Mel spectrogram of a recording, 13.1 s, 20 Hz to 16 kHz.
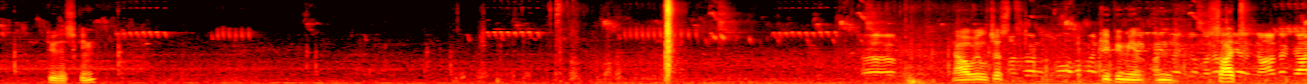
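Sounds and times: high chirping trills: 0.0 - 3.8
dart rifle shot: 6.6 - 6.9.

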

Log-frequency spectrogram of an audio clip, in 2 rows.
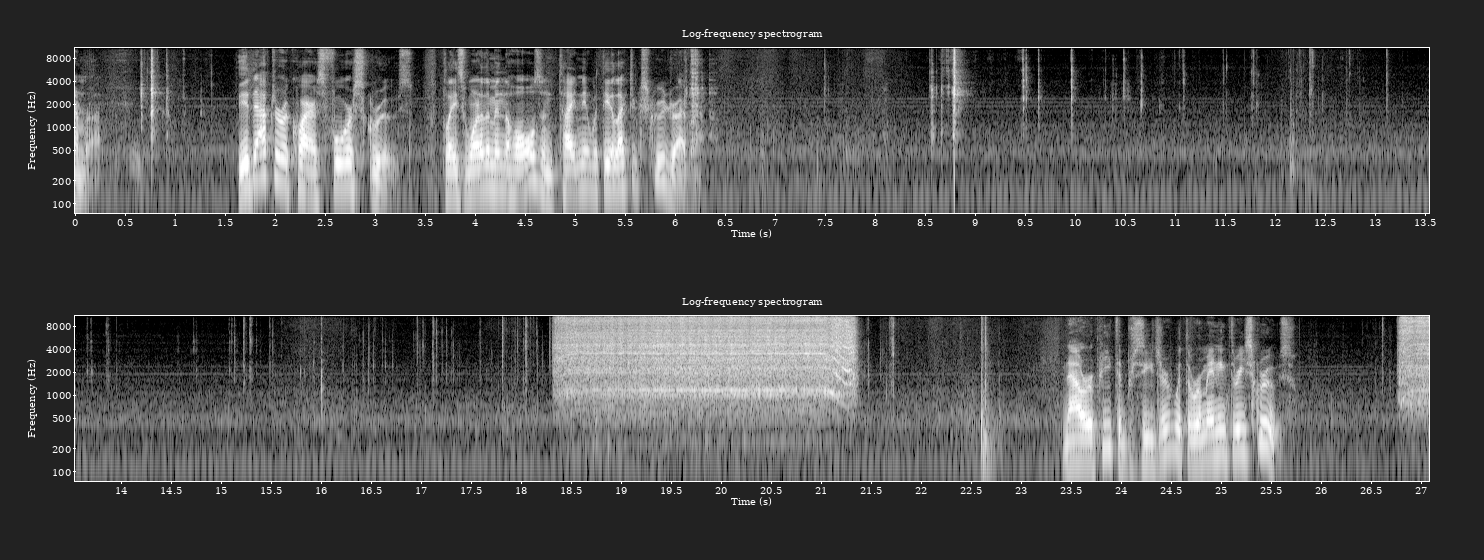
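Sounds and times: electric screwdriver motor running: 18.3 - 21.4, 26.8 - 27.0.

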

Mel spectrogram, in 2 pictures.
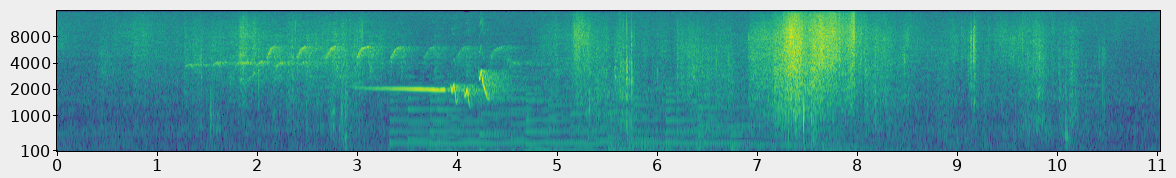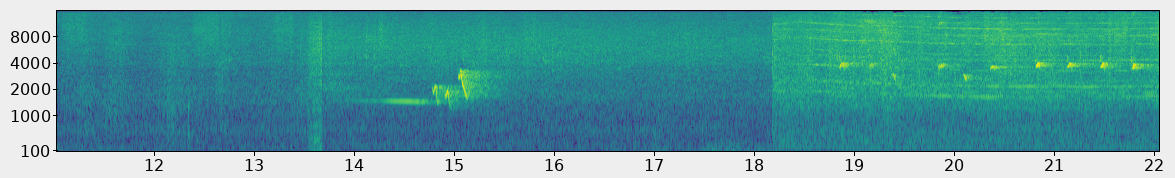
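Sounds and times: rural outdoor ambience: 0.0 - 22.0
bird whistling song: 1.3 - 4.7, 14.1 - 15.4
plastic sheet rustling: 5.0 - 10.6.

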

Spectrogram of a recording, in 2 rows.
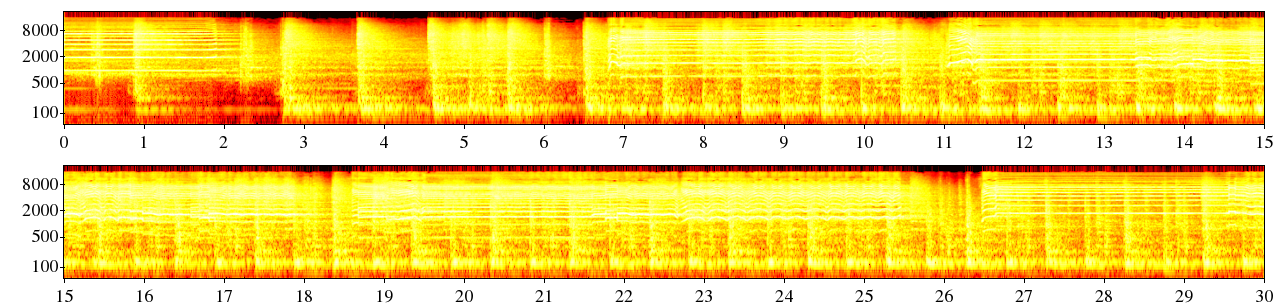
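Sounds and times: double-reed shawm melody: 0.0 - 2.8, 6.5 - 30.0
drum strokes: 0.0 - 30.0.

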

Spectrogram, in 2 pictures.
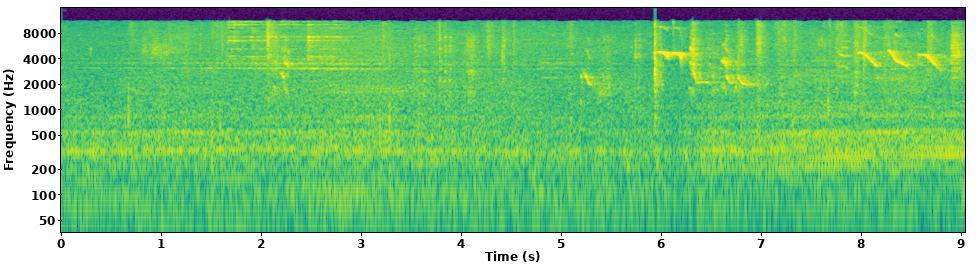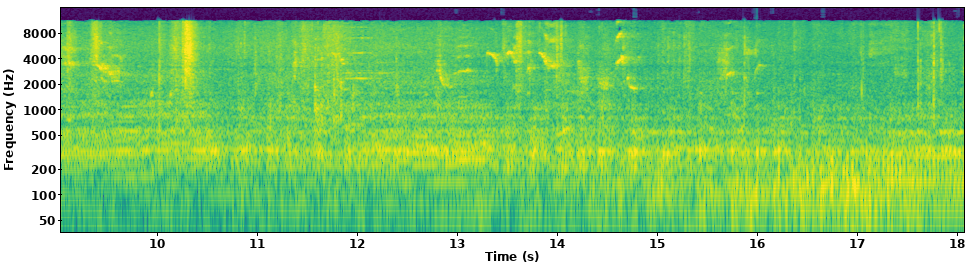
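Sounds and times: small birds chirping: 3.9 - 10.2, 11.3 - 15.0.

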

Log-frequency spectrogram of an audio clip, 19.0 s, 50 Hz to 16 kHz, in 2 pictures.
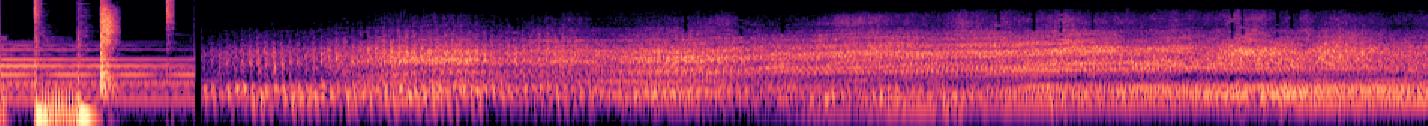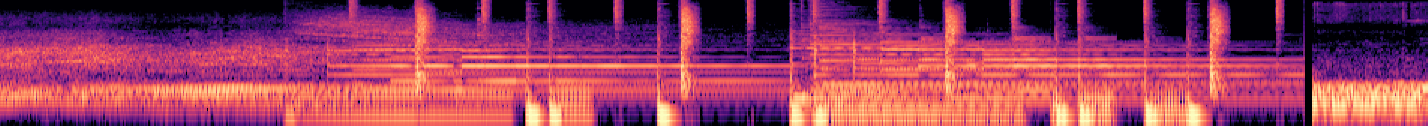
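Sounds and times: aircraft rotor noise with whine: 1.3 - 9.0
aircraft crashing: 1.4 - 8.7.

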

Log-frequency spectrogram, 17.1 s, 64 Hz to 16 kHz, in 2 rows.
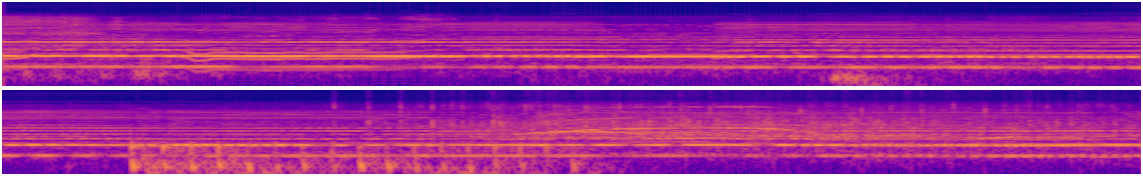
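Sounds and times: crowd noise: 9.5 - 17.0
held shouting voices: 12.1 - 17.0.

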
